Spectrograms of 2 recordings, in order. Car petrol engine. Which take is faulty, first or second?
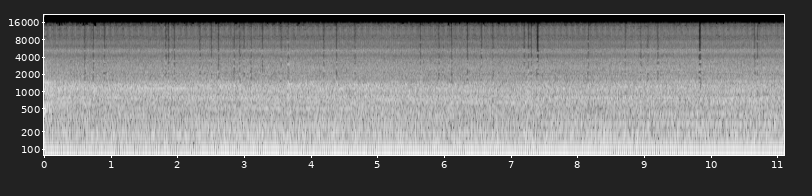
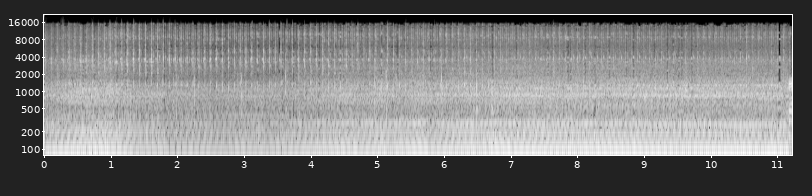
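second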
